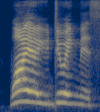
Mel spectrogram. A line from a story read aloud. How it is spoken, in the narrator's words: Lupin said angrily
